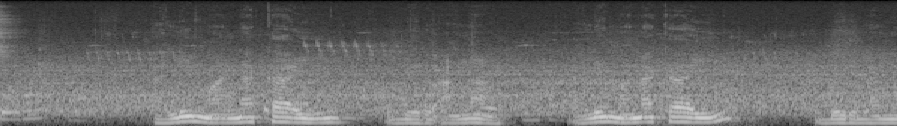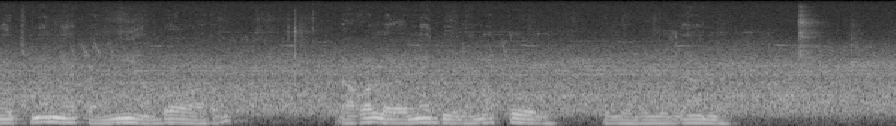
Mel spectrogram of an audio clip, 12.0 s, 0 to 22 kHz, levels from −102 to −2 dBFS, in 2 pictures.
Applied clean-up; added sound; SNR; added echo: none; Bird vocalization, bird call, bird song; 4 dB; none.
